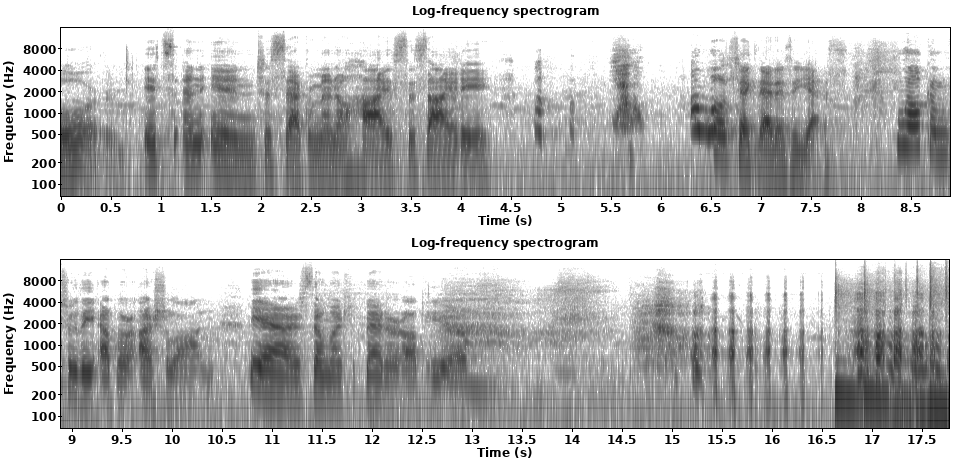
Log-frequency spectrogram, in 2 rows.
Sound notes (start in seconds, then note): 4.4 chuckles; 13.0 inhales, exhales; 14.9 laughter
